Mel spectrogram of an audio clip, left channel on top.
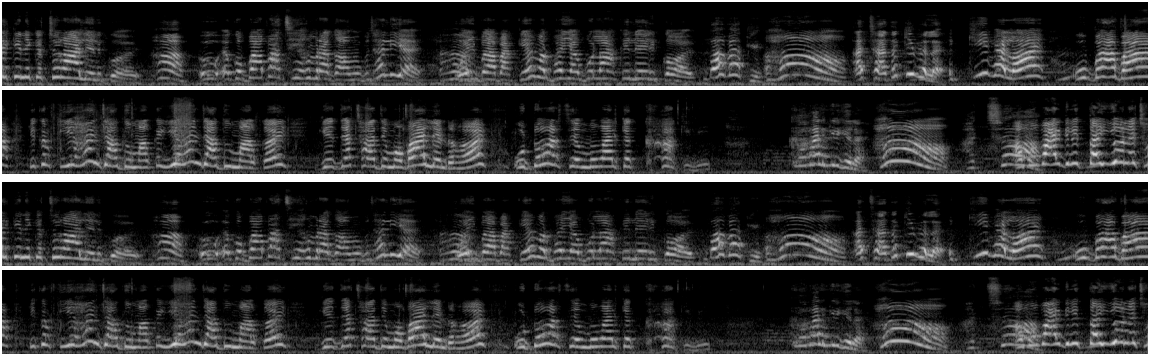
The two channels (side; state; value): both; normal; correlation 0.40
